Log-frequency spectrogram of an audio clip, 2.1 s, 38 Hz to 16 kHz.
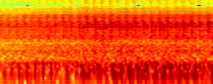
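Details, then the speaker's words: Yamaha Mio Soul GT 125 automatic scooter idling after another shop worked on the block and cylinder head and replaced the reed valves; fast, loose metallic rattle over the idle beat, engine tends to stall. "kita hidupkan dulu motornya ini suaranya kemerizik sekali sobat"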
